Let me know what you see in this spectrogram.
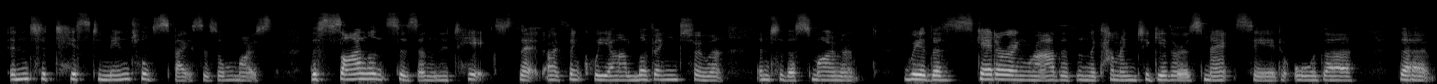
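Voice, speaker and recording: A woman from New Zealand with a soft, mellow timbre talks through her thoughts on a video call. She is reflective and searching, circling back and restarting sentences as she works her ideas out. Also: mid-range voice, fairly even intonation, measured pace. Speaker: panelist. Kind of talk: reflective panel discussion.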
